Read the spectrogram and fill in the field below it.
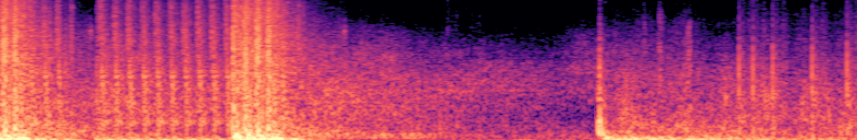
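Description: Gunfire in Fortnite: rapid automatic bursts, one louder and closer, then a pause before another steady stream of quick shots resumes.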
